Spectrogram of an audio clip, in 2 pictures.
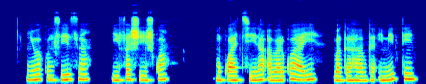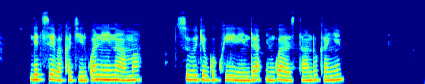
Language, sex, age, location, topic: Kinyarwanda, female, 18-24, Huye, health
